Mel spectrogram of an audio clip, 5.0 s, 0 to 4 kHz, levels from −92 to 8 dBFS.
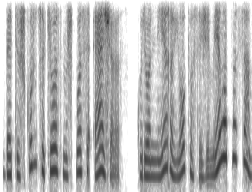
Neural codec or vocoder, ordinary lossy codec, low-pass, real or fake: none; Opus, 16 kbps; 3.6 kHz; real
